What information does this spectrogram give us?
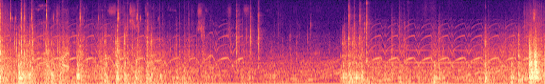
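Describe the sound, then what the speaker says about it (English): Warbling police car siren from BeamNG.drive, cycling up and down, fading out midway and returning strongly, under game engine noise and excited chatter from players. "This police car is too powerful."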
